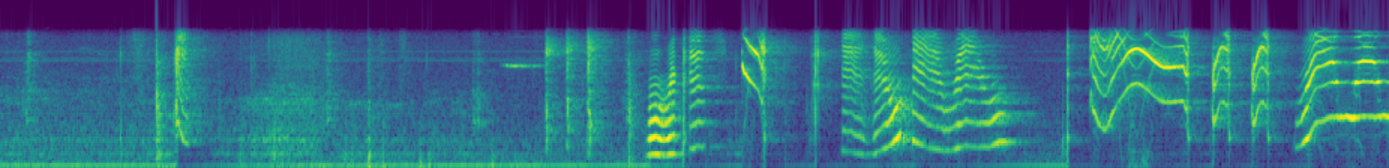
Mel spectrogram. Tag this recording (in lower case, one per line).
bird
domestic animals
